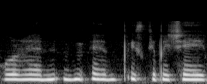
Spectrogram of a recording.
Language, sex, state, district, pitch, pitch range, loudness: Hindi, female, Delhi, New Delhi, 230 Hz, 225-235 Hz, -12 LUFS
